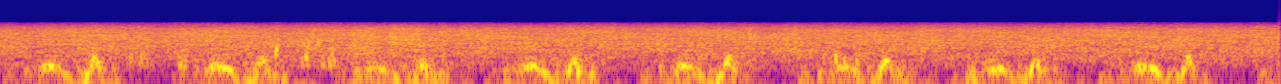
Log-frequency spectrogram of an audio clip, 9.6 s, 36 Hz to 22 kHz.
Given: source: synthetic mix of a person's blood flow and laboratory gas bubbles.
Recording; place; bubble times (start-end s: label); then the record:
Doppler ultrasound of blood flow; precordium
0.98-1.20 s: bubbles
1.31-1.46 s: bubbles
2.06-2.15 s: bubbles
2.23-2.57 s: bubbles
6.16-6.50 s: bubbles
From the record:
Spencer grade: 2 (many but less than half of the cardiac periods contain bubble signals, singularly or in groups); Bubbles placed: only in the low amplitude regions of the cardiac cycle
